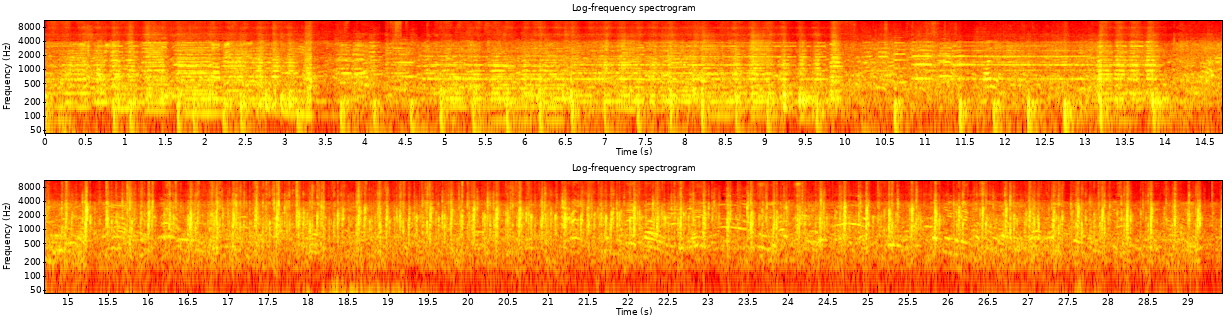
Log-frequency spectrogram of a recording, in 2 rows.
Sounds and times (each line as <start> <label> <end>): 0.0 street orchestra on the stage 29.4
